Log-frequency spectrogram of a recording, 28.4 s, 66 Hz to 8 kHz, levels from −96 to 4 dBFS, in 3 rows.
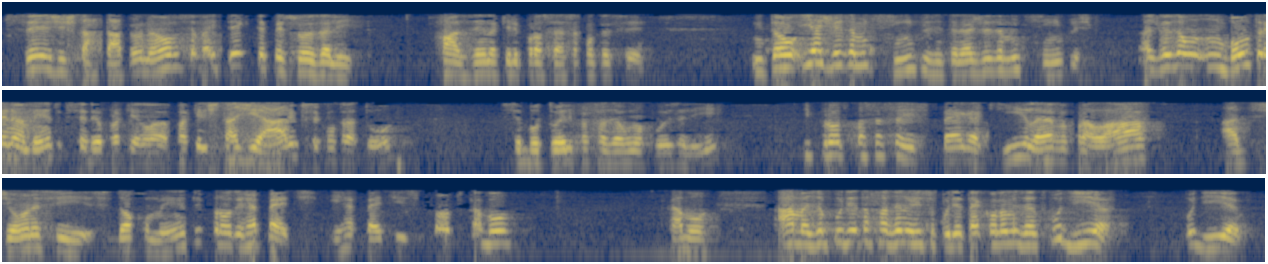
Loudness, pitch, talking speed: -20 LUFS, 195 Hz, 195 wpm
